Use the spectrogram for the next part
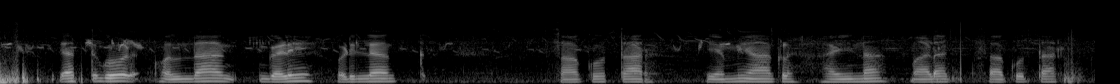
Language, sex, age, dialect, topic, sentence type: Kannada, male, 18-24, Northeastern, agriculture, statement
